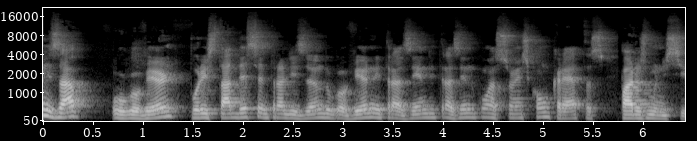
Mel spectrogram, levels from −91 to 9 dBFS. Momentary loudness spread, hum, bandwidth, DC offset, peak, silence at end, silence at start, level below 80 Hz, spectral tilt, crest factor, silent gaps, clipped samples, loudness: 11 LU; none; 14.5 kHz; under 0.1%; 0 dBFS; 0 s; 0 s; -78 dBFS; -5 dB/octave; 22 dB; none; under 0.1%; -23 LUFS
